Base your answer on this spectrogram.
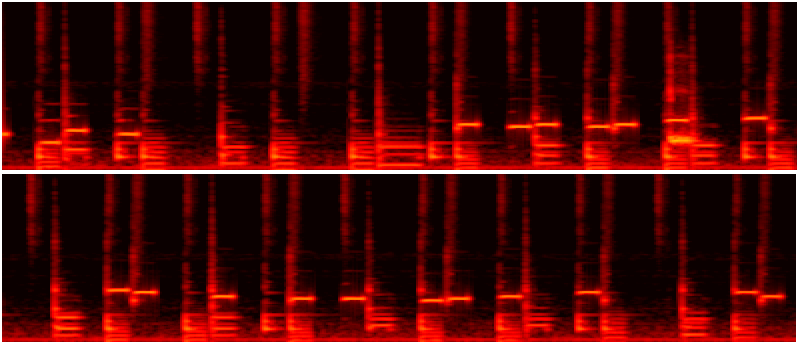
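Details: A bouncy, plucked keyboard melody repeats short notes at a steady pace over a low hum, with no animal sounds.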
